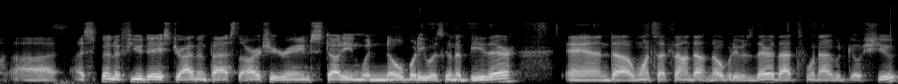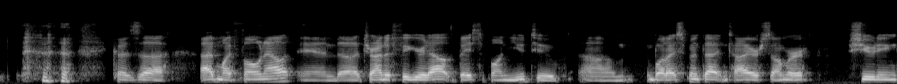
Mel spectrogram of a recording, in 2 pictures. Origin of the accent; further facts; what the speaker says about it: Steamboat Springs, Colorado, United States; I grew up in Steamboat Springs, Colorado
